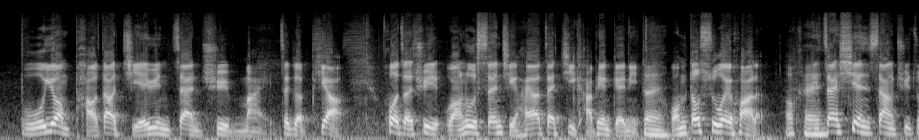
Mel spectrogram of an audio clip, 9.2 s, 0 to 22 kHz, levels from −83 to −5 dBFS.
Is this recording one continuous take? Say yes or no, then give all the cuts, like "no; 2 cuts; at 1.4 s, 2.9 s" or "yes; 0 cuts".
yes; 0 cuts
